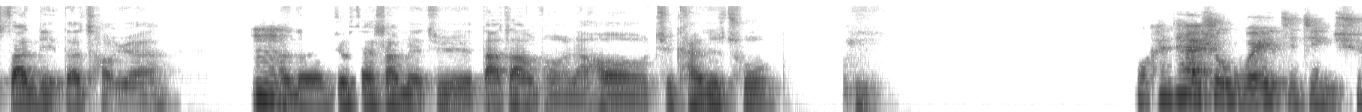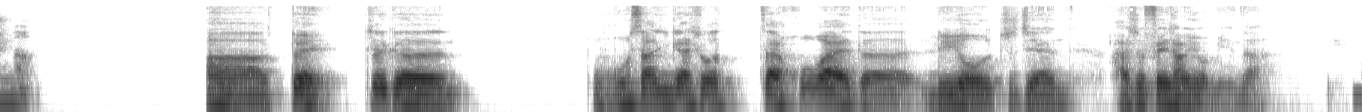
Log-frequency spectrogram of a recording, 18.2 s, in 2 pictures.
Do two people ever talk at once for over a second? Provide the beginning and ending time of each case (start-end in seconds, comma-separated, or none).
none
